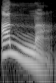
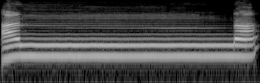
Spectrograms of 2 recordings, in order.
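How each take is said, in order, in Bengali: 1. দ্বিত্ব নুনটি নাসিক্য গুঞ্জন ছাড়া সংক্ষেপে কেটে দেওয়া হয়। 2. দ্বিত্ব নুনটি দীর্ঘ নাসিক্য গুঞ্জন দিয়ে ধরে রাখা হয়। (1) "তাহলে এটা হবে ভুল।" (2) "এটা হচ্ছে সঠিক উচ্চারণ।"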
